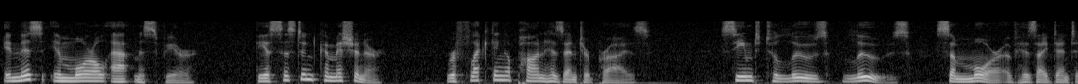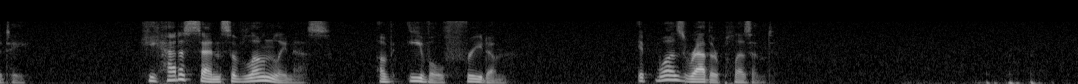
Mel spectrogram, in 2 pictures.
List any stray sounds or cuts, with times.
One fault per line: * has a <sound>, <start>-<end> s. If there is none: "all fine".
* has a tap, 19.8-21.3 s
